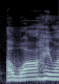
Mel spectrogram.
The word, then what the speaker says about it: Oahu: O-A-H-U? Oahu? I'm pretty sure that's it. God damn, Hawaii. Come on. What the fuck, man? It's O-A-H-U and it's pronounced Oahu.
